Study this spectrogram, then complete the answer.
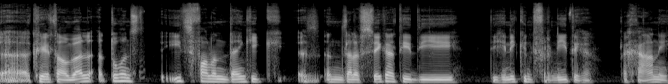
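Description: This voice moves at a moderate pace with fairly even intonation. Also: man, medium pitch for a man. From Flanders, Belgium. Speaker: singer and pianist. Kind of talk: casual interview. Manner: halting, many fillers and repetitions.

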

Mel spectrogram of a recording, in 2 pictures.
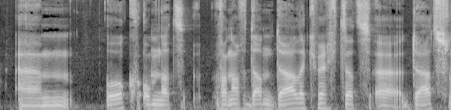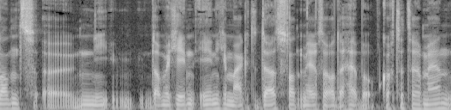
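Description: Monotone and flat, a man speaks at a fairly slow pace in a fairly low pitch. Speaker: author, political scientist and economist. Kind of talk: interview. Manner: halting.

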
